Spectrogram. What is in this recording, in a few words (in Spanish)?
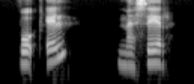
Palabras en tsotsil, Vok'el - Nacer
